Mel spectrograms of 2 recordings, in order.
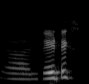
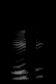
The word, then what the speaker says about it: LaTeX: Latex is pronounced as latex. Okay, it's not latex. It is latex. At last, C will come.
